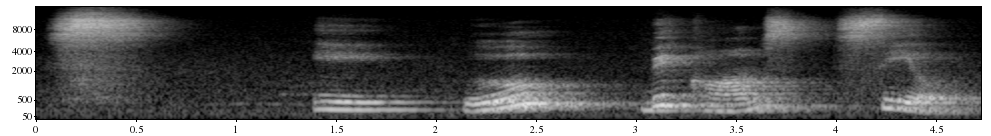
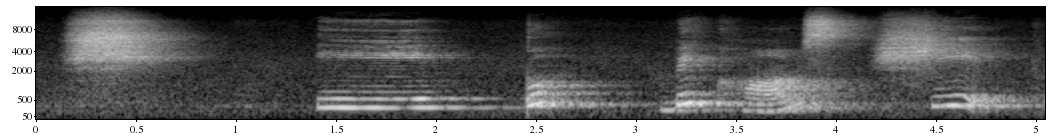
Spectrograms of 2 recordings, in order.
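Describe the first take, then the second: First: S, E, L sounded out, the E light and quiet like the letter name, then "seal" slowly; soft long E. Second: Sh, E, P sounded out one by one, then "sheep" slowly, its E pressed firm; hard long E. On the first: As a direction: blend the letters into "seal", keeping the E gentle. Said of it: "say the long E sound as soft as the name of the". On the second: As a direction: blend the letters into "sheep", leaning on the E. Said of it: "say the long E sound as hard as". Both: Shown as a demonstration.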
